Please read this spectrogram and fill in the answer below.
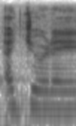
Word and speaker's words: Allure: How do they pronounce it in Mexico? Like allure, ajure. Like, Ajure. Yeah, because two L's make a Y sound.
